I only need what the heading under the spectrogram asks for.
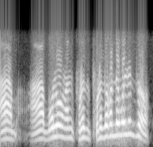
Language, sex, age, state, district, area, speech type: Bengali, male, 60+, West Bengal, Howrah, urban, conversation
